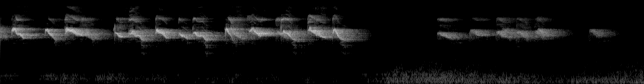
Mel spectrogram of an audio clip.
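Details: Oriental white-eye, a kept bird given a mixed health-supplement potion, dated 2 May 2022, opening into song: a rapid run of high, sweet chirped and slurred notes for about three and a half seconds, a short pause, then another twittering burst.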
